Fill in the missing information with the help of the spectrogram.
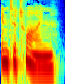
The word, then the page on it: intertwine: British English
